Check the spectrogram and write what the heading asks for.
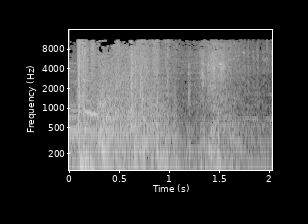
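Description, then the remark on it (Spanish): Rapid gunfire crackles through a dense, noisy action scene as soldiers shoot at a levitating young woman who lands and shields herself with an electric shield, opening with a heavy low thud as someone is knocked to the ground, followed by scattered impacts and bursts. “La joven llega levitando, se posa en el suelo y se protege de los disparos con un escudo eléctrico.”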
